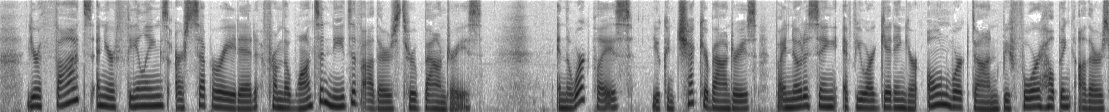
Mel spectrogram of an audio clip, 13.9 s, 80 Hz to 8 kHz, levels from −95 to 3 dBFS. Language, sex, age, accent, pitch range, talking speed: English, female, 40-59, American, 145-185 Hz, 160 wpm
